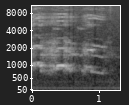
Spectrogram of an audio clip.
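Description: A rooster crows once, fairly faint and somewhat distant, with the call rising and then trailing off over a low steady hum.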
